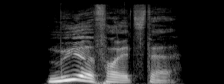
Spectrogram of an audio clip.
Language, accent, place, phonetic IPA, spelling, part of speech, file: German, Germany, Berlin, [ˈmyːəˌfɔlstə], mühevollste, adjective, De-mühevollste.ogg
- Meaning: inflection of mühevoll: 1. strong/mixed nominative/accusative feminine singular superlative degree 2. strong nominative/accusative plural superlative degree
